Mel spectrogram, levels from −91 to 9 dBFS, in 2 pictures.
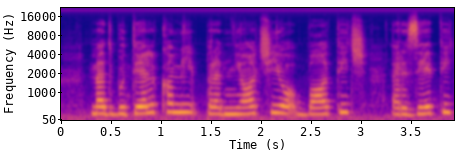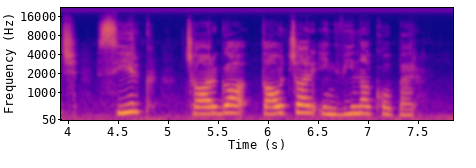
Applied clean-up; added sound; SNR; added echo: none; none; none; none.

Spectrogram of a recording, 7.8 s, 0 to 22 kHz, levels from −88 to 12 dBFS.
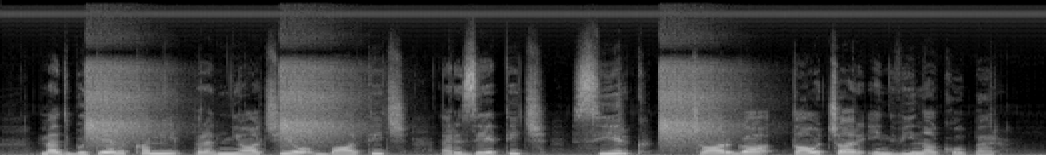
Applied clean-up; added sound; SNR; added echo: none; Hiss; 8 dB; none.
